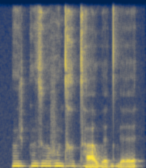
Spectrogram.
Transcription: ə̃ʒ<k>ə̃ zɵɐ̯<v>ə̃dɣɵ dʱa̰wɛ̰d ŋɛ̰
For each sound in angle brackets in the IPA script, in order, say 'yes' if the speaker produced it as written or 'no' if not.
yes, yes

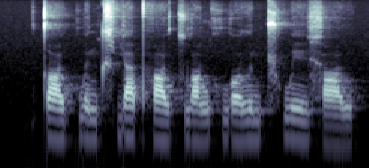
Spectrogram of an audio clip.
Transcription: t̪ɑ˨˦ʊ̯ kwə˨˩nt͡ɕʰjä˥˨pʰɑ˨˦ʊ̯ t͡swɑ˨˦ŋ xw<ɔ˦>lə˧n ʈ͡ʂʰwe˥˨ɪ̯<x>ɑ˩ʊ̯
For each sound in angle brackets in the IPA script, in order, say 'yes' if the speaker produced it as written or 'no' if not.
no, yes

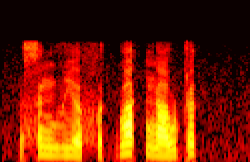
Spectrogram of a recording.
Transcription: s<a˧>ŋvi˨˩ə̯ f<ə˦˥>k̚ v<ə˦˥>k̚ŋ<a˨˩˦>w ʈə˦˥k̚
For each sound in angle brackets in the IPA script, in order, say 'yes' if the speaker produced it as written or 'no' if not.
no, no, no, yes

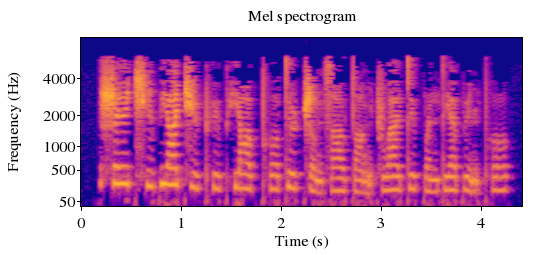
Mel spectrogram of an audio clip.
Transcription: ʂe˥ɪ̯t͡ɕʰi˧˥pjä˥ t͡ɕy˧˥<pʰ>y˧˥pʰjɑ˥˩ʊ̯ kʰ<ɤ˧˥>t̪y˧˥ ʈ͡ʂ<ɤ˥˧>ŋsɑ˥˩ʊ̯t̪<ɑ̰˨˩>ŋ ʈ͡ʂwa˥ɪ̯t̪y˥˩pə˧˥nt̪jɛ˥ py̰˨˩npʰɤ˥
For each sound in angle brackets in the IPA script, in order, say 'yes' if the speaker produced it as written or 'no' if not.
yes, yes, no, yes

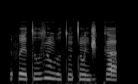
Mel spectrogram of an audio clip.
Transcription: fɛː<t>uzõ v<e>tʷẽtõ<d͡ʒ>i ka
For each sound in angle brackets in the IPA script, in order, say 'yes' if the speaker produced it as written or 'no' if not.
yes, no, yes

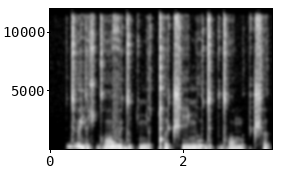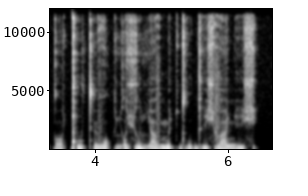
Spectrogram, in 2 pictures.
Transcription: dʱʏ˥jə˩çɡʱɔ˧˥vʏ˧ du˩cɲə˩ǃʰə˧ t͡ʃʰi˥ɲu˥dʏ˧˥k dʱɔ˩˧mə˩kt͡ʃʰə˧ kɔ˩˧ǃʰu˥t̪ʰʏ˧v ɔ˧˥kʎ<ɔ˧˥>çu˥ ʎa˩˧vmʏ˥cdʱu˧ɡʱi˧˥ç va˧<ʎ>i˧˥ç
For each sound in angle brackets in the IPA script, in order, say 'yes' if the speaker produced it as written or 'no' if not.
no, no

